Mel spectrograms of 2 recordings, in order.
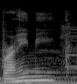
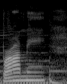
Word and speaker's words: brahmi: shaft making it extremely moisturized next we have brahmi at first i said brahimi but that is incorrect it's pronounced bromi and it helps create a natural protective layer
